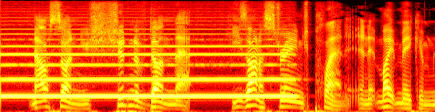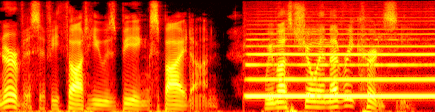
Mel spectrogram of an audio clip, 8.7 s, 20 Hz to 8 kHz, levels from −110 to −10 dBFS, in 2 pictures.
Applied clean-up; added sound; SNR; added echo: none; Wind instrument, woodwind instrument; -4 dB; none.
